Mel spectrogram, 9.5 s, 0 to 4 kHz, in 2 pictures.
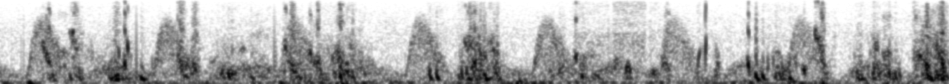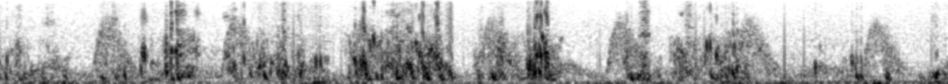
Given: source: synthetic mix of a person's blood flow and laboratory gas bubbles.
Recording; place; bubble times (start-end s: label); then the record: Doppler ultrasound of blood flow; subclavian vein
0.00-0.02 s: bubbles
0.18-0.85 s: bubbles
0.88-1.03 s: bubbles
1.05-1.38 s: bubbles
1.42-1.87 s: bubbles
2.12-2.54 s: bubbles
2.73-3.38 s: bubbles
3.44-3.62 s: bubbles
3.70-4.20 s: bubbles
4.25-4.51 s: bubbles
4.55-5.11 s: bubbles
5.21-5.75 s: bubbles
5.85-6.41 s: bubbles
6.45-7.04 s: bubbles
7.11-7.57 s: bubbles
7.84-8.53 s: bubbles
8.79-8.87 s: bubbles
8.93-9.09 s: bubbles
9.15-9.49 s: bubbles
From the record:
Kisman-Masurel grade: 343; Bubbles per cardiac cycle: rolling drumbeat, 9 or more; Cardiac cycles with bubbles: 100%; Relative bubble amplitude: loud (0.450 to 0.775); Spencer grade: 3 (all of the cardiac periods contain showers or single bubble signals, but not dominating or overriding the cardiac motion signals); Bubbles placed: anywhere in the cardiac cycle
